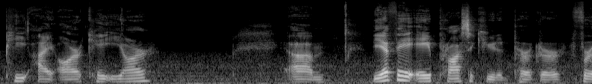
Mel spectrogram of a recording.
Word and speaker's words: Pirker: And there was this case, and it was the FAA versus Raphael, and I think the name is pronounced Pirker, Pirker.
